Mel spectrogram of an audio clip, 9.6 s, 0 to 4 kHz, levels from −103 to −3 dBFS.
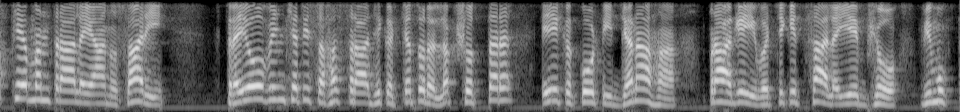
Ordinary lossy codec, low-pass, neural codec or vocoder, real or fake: none; 3.6 kHz; codec, 44.1 kHz, 7.8 kbps, Pupu-Codec; fake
